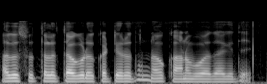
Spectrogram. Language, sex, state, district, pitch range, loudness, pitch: Kannada, male, Karnataka, Koppal, 130-145 Hz, -18 LUFS, 135 Hz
